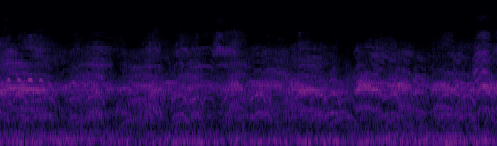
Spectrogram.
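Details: At RSPB Frampton Marsh, a bustling black-headed gull colony on a small island, birds landing and departing; continuous overlapping harsh screeches with a few louder bursts near the start and end.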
